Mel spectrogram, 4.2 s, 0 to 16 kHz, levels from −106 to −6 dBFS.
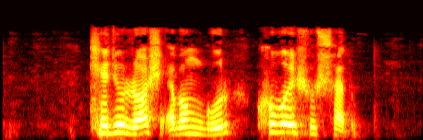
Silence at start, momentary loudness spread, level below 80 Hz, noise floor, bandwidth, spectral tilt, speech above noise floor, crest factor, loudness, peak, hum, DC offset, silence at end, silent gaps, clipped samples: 0.9 s; 12 LU; -62 dBFS; -71 dBFS; 7.6 kHz; -5 dB/octave; 56 dB; 16 dB; -16 LUFS; -2 dBFS; none; under 0.1%; 0.75 s; none; under 0.1%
